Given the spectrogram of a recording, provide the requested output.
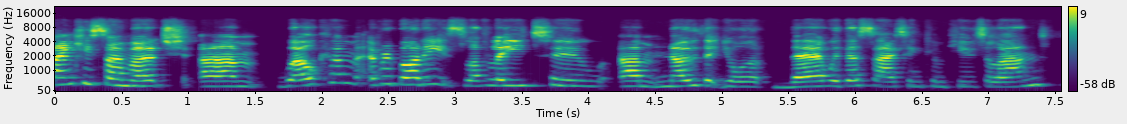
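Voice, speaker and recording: A woman's voice: sits high, normal speed, hardly any pauses. Chatty British woman on a video call. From United Kingdom. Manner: warm, chatty, many ums. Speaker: ballet school centre principal. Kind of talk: panel self-introduction on video call.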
